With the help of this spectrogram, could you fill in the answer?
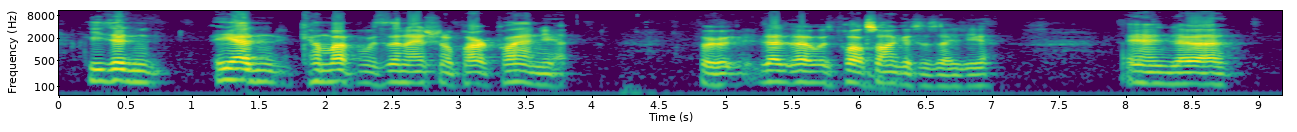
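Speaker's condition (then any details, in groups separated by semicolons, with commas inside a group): Parkinson's; severe, shaking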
